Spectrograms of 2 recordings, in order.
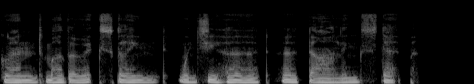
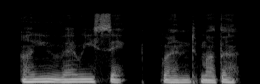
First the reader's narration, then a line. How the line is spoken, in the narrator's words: Heidi asking anxiously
